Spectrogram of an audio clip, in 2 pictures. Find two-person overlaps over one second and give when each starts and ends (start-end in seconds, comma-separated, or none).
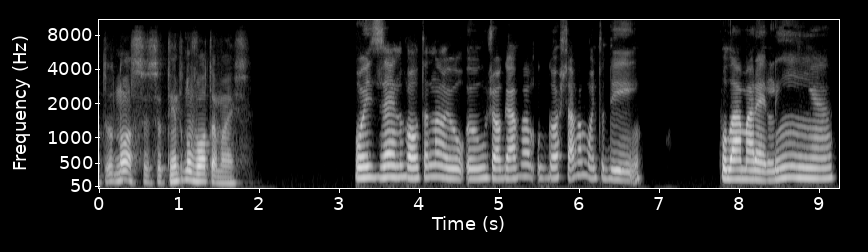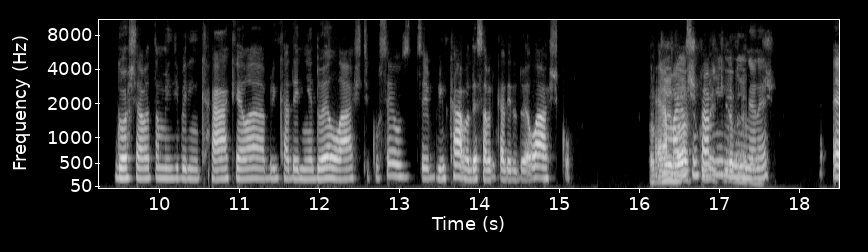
16.2-17.6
